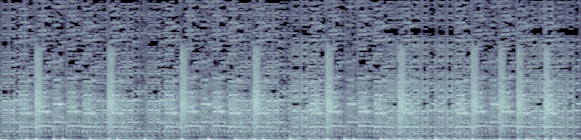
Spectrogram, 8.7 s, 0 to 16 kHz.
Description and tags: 8bit110bpm-35
The 8 Bit Gamer collection is a fun chip tune like collection of computer generated sound organized into loops
8, bit, com, 110, loop, 8bit, bpm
